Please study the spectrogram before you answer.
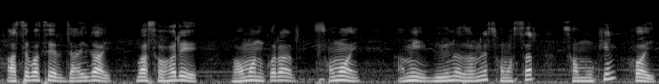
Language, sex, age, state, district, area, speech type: Bengali, male, 30-45, West Bengal, Hooghly, rural, spontaneous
